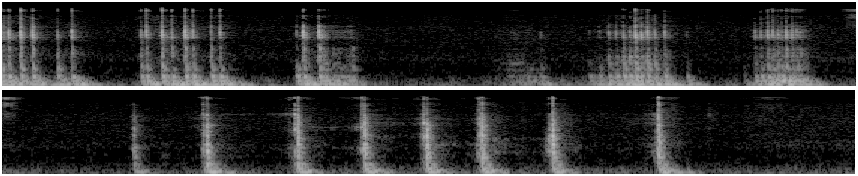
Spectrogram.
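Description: A fingertip and a short painted nail scratch and tap the small adjuster tab and horizontal slats of a black plastic dashboard air vent in a Seat Leon FR. First come several rough, broadband scratching bursts, then eight short, dry, bright plastic taps with almost no ring.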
